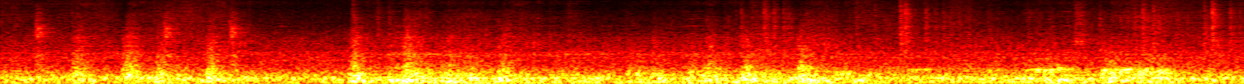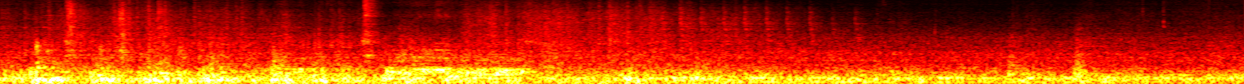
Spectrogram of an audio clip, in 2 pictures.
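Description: Kintetsu limited express train running at speed, heard from inside the passenger car: a steady rumble with scattered irregular clicks of the wheels passing over rail joints.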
